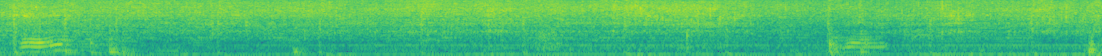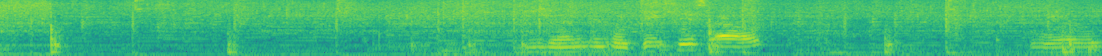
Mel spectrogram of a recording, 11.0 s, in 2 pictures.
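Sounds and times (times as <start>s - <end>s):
prawns sizzling in hot oil: 0.0s - 11.0s
spatula knocking pan: 5.4s - 6.0s.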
